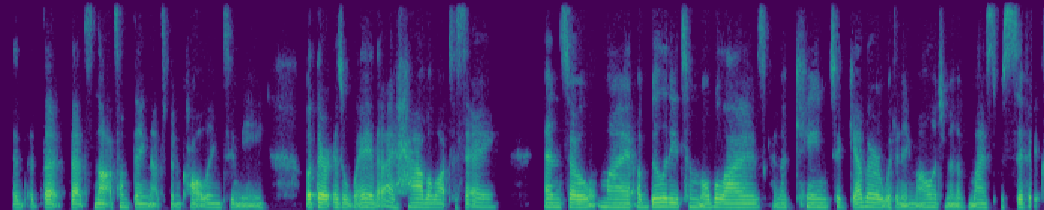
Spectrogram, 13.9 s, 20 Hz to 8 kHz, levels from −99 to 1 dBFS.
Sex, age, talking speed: female, 30-49, 160 wpm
